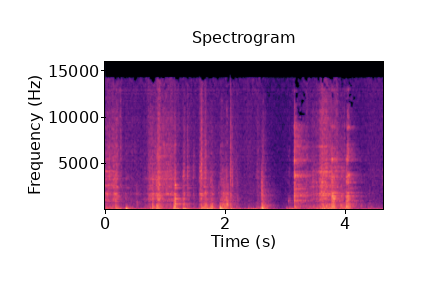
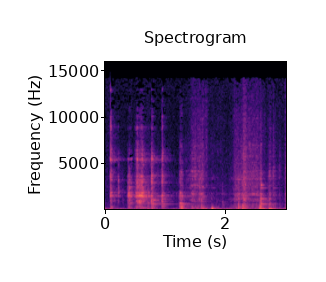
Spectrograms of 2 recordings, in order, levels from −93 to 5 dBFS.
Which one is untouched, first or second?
second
